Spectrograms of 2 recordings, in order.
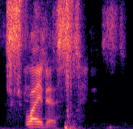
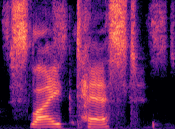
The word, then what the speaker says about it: slightest: word slightest here um that uh EST okay we're going to pronounce that like a short I instead of slight slight slightest it is slightest uh one more time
